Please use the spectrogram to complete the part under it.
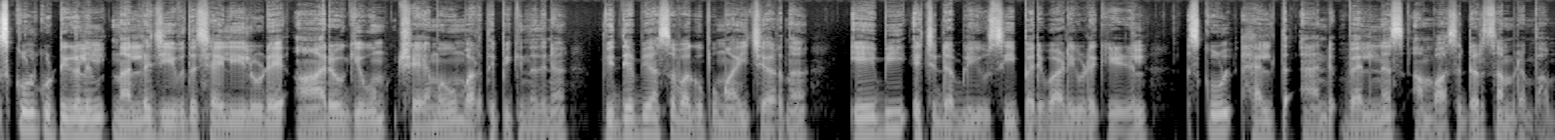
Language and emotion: Malayalam, neutral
